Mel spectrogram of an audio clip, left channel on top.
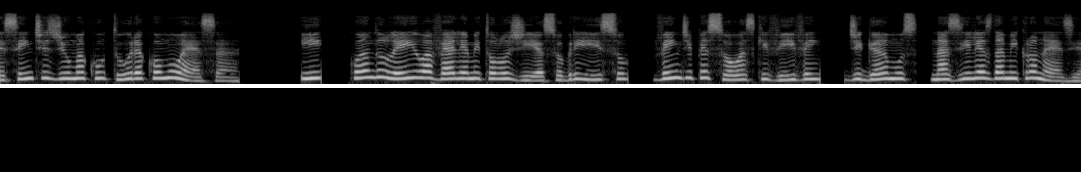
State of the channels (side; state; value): right; silent; digital silence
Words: de uma cultura como essa. E, quando leio a velha mitologia sobre isso, vem de pessoas que vivem, digamos, nas ilhas da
